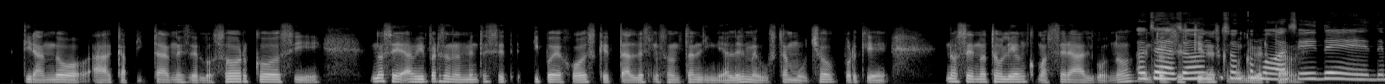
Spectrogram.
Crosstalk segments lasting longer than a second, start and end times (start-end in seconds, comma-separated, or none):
11.3-12.9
